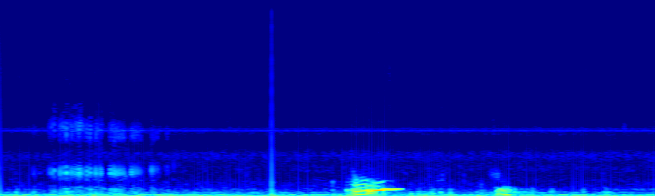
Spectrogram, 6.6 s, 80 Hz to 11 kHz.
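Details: Stomach growling at 7am before breakfast, after more than 20 hours with an empty stomach, loud enough to hear without a mic: low rumbling with a rising, squeaky gurgle midway and a shorter gurgle after; hunger borborygmi.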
